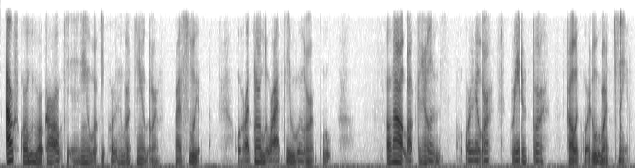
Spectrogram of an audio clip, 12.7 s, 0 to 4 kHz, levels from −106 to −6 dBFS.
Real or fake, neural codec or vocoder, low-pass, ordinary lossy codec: fake; autoencoder, 22.05 kHz, a latent of 192 numbers a frame, VITS, trained on many speakers; 3.6 kHz; none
